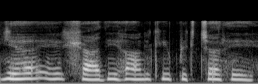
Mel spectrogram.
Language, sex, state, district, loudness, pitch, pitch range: Hindi, female, Madhya Pradesh, Bhopal, -17 LUFS, 240 Hz, 235-250 Hz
